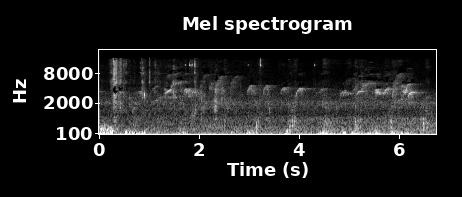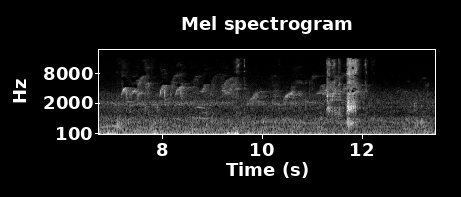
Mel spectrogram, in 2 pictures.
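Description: Small birds chirping: a quick string of short high notes repeating over and over. Low thuds sound through the first few seconds, and a short rustle comes near the end.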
